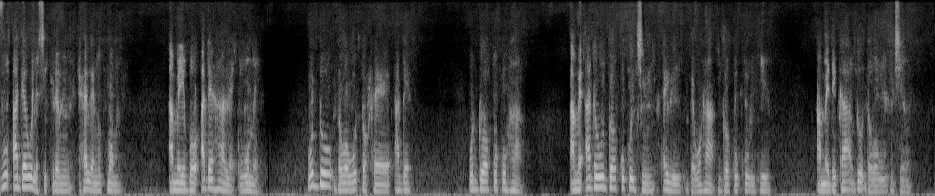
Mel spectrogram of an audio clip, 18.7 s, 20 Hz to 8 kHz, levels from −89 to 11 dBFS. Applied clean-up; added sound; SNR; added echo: neural mask model Resemble Enhance denoiser.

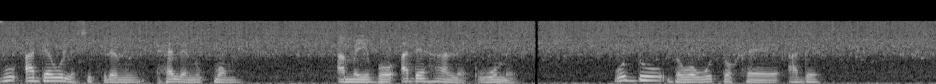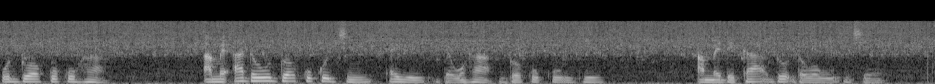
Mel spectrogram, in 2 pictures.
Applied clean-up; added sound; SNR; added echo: none; Bathtub (filling or washing); 3 dB; none.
